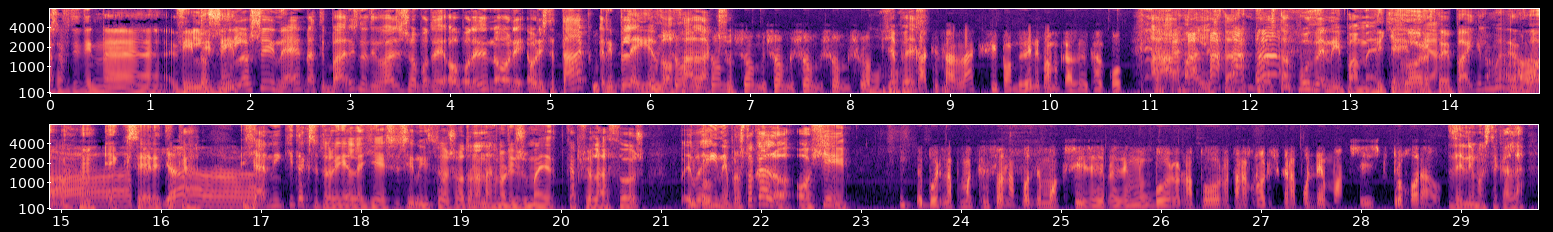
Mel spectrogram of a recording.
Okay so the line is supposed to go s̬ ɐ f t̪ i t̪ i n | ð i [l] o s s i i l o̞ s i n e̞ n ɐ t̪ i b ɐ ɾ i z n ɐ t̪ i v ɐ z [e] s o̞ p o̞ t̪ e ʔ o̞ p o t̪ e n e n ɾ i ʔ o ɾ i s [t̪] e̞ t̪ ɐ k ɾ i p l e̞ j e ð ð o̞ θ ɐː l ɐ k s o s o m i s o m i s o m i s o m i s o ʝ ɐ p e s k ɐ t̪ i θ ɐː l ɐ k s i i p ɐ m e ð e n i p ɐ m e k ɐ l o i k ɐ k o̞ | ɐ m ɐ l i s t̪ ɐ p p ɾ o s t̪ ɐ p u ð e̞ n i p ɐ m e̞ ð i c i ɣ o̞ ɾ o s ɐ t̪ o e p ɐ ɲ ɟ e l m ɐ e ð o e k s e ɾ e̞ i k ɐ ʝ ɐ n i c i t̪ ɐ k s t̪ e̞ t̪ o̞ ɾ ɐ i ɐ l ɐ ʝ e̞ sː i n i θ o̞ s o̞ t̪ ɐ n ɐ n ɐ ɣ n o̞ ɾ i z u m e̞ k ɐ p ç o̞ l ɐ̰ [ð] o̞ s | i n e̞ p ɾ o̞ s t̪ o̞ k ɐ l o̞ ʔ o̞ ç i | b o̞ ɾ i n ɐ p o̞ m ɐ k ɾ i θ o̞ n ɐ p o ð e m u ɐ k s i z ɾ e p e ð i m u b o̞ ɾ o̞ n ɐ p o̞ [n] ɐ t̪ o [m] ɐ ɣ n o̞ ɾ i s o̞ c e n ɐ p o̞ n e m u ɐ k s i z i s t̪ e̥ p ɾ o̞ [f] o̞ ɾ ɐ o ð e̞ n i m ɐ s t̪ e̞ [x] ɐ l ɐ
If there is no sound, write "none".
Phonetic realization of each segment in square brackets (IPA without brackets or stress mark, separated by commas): l, i, t̪, θ, n, n, x, k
